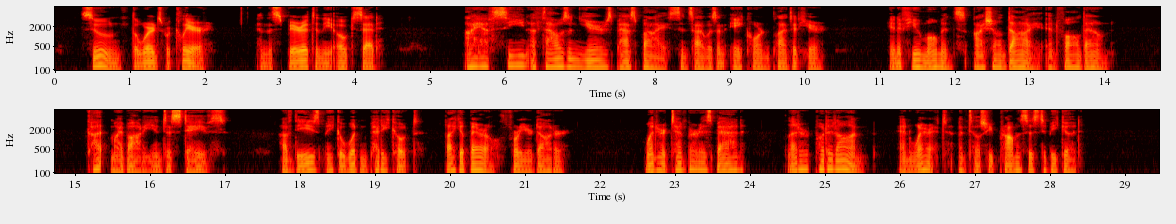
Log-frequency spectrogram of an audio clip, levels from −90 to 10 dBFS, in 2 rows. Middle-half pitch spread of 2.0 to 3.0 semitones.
No: average, 3.6 semitones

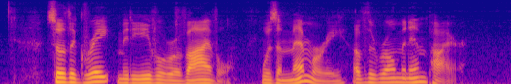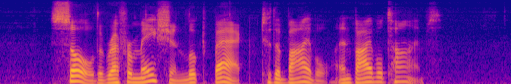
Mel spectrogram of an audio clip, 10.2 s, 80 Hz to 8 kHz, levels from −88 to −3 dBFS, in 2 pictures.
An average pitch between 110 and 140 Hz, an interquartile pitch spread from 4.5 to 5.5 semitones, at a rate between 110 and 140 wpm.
Yes: low, 135 Hz; average, 4.8 semitones; slow, 135 wpm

